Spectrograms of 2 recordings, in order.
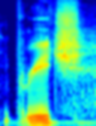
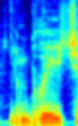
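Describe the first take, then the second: First: The word has a Japanese-style r-like sound. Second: The word has a plain English l sound.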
